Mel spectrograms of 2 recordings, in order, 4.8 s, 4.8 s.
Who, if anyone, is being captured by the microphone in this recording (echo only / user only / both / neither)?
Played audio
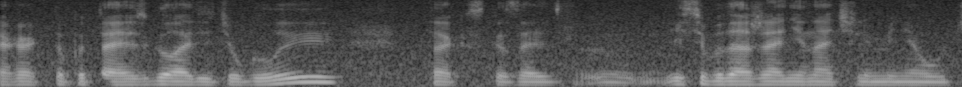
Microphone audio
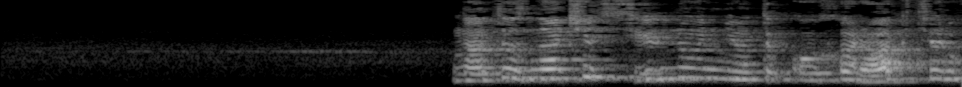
user only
